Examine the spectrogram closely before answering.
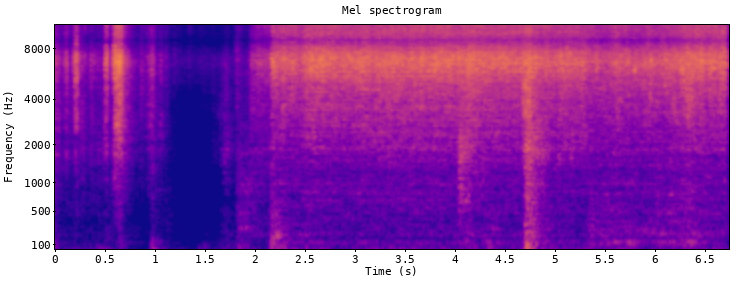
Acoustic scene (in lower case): kitchen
